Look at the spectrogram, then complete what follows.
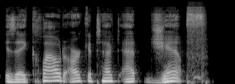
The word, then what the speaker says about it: Jamf: a cloud architect at J I know J sounds like I'm trying to pronounce letters that are designed to be silent but no no it's four letters J MF J Levi thanks for joining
